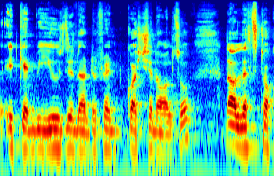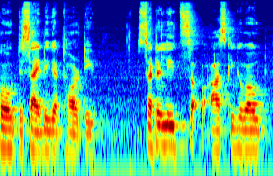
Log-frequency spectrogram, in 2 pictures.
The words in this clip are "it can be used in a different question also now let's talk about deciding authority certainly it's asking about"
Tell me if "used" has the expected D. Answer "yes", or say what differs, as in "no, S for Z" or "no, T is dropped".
yes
